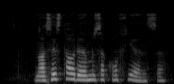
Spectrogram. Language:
Portuguese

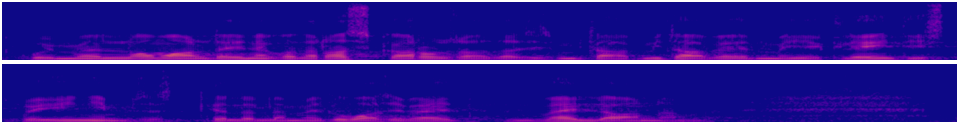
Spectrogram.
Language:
Estonian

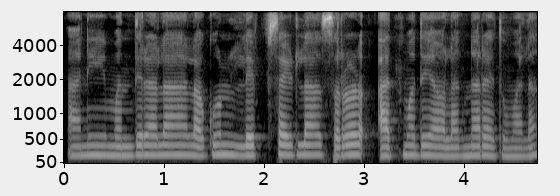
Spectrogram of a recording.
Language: Marathi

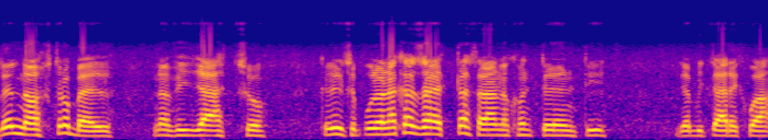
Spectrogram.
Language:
Italian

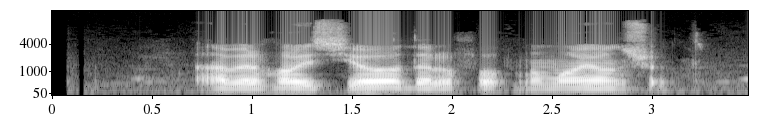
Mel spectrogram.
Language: Persian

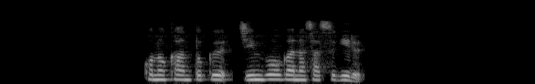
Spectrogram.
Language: Japanese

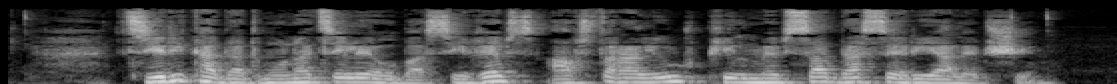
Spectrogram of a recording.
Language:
Georgian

